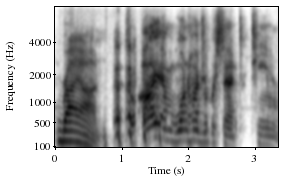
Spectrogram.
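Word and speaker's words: Bryon: It's B R Y O N. So I pronounce that Ryion.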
